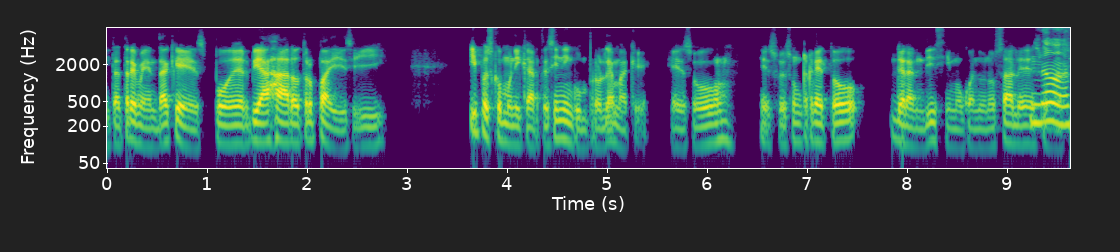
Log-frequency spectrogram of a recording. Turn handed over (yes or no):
yes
